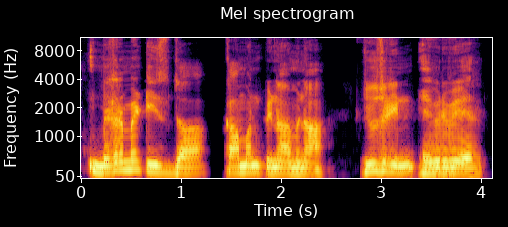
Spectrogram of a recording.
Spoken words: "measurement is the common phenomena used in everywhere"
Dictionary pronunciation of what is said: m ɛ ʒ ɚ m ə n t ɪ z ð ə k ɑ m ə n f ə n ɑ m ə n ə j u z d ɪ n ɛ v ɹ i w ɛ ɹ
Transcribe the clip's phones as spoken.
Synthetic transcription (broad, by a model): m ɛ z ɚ m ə n t ɪ z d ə k ɑ m ə n p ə n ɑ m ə n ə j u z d ɪ n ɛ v ɹ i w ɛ ɹ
